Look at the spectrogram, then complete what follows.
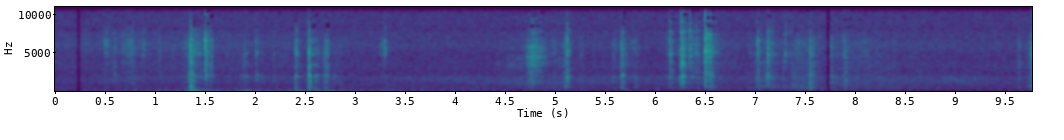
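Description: Camping kitchen gear being handled and packed: scattered small clicks and knocks as items go into a mesh bag and a nylon dry bag, with a dull knock and low rumble about a second and a half in.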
